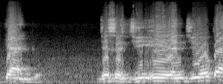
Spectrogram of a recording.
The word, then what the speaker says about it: gangue: This the word is pronounced as गैंग, जैसे GANG होता है इसी तरह से, लेकिन स्पेलिंग थोड़ा अलग है, GANGUE, but pronounced as गैंग।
